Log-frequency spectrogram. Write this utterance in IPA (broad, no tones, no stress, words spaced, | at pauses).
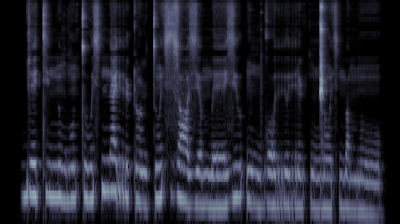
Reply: ɡetʲenũɡõ t̪usʲnærʲoʈõɖ t̪ũsʲ zɒzʲɒ mezʲuʔĩm ɡorʲurʲæ̃ʈ ŋ͡ǁõsʲmɒm ɾũ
